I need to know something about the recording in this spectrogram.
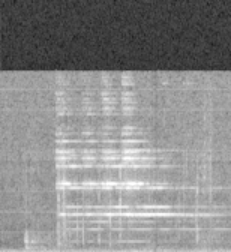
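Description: A small, high-pitched bell rung with a few quick strikes about half a second in, ringing on for over a second. It is the bell that signals the start of Mass and the priest's entrance.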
